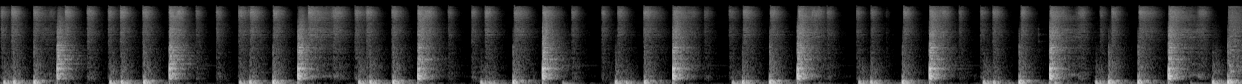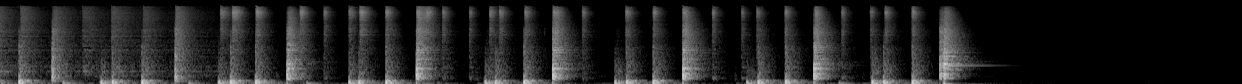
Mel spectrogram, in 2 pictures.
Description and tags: HipHop kit - weird beat 11 - foreva small+big snare
A weird tweeked drum beat inspired by the song Foreva by The Robert Glasper Experiment, played on my hip hop drum kit:
18" Tamburo kick
12x7" Mapex snare
14x6" Gretsch snare (fat)
14" old Zildjian New Beat hi hats w tambourine on top
18"+20" rides on top of each other for trashy effect
21" Zildjian K Custom Special Dry Ride
14" Sabian Encore Crash
18" Zildjian A Custom EFX Crash
hihat, hop, hip, snare, drums, kit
